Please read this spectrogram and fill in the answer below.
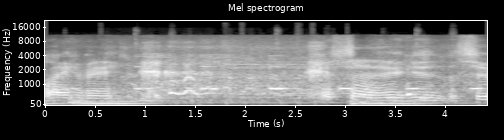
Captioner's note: laughing; whimsical music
